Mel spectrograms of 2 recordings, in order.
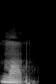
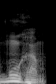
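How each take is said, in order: First: The surname is said as one short syllable. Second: The surname is said with two syllables, with a 'g'. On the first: The speaker calls it right. "আসলে এটা ভুল উচ্চারণ হবে William Somerset মম" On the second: The speaker calls it wrong. "এটাকে বলে অনেকে মুঘাম"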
